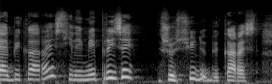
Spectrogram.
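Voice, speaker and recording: A woman with a Romanian accent speaks at a moderate pace and fairly high pitch with lively intonation. The recording is very clean, with a silent background. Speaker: biographer. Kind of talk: interview. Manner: hesitant, with many fillers.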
